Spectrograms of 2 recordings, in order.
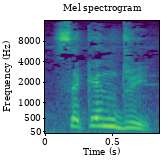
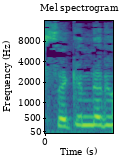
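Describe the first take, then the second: First: সেকেন্ডারি squeezed to "se-ken-dri"; three-syllable "sekendri" for সেকেন্ডারি; correct pronunciation. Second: সেকেন্ডারি in four syllables, "se-ken-da-ri"; full "da" before the ri in সেকেন্ডারি; wrong pronunciation. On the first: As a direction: drop the vowel before ri in সেকেন্ডারি. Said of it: "উচ্চারণটা কি হবে". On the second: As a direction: spell out সেকেন্ডারি as "sekendari". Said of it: "সেকেন্ডারি উচ্চারণ নয়". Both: Shown as a demonstration.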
